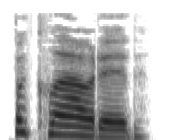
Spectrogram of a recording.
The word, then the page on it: beclouded: British English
